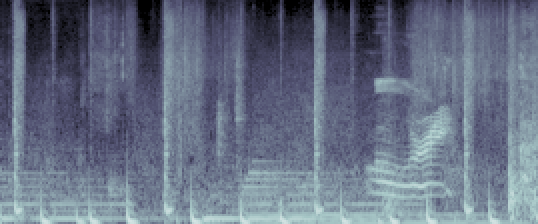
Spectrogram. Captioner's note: mellow groove music; wrapping rustles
